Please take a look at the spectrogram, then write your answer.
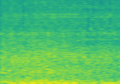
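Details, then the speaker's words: Barn-find Austin Allegro, carburetted, on a drive home after years off the road: steady, even low idle with no misses or hunting. The idle is fine, though it keeps losing fuel, cause unknown. "Just going to let him idle a minute. He seems fine now as far as idling."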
